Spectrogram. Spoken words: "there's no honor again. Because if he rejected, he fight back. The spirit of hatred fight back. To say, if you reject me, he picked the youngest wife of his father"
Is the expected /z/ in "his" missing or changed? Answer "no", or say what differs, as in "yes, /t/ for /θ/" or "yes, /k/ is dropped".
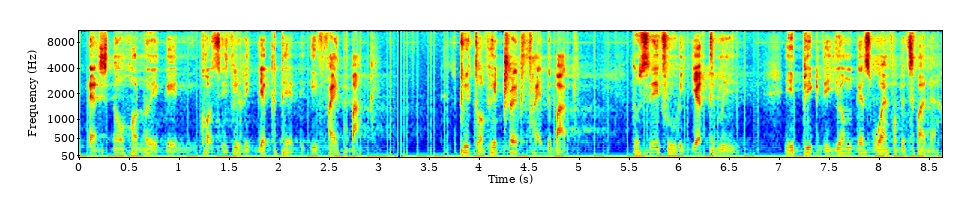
yes, /s/ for /z/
